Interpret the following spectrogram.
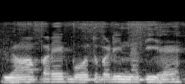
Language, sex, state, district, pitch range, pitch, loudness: Hindi, male, Uttar Pradesh, Shamli, 115-120 Hz, 115 Hz, -13 LUFS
